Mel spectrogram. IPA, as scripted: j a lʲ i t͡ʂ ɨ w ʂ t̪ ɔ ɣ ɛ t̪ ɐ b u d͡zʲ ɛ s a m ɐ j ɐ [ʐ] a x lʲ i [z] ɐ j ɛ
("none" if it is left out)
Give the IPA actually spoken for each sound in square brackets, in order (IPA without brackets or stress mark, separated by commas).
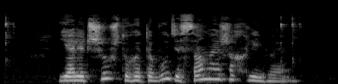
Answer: ʐ, v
